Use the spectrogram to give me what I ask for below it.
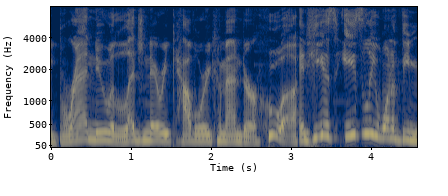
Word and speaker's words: Huo: Also, the other thing we have to find out is how you actually pronounce his name, because apparently his name isn't Ho. I called him a Ho like 50 times in the other video. Huo.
